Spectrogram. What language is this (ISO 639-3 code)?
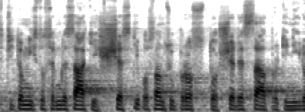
ces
